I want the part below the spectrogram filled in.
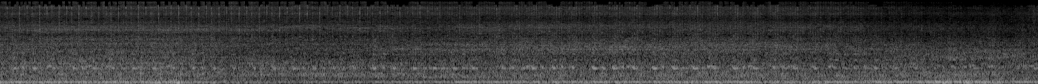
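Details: Ford F250 at idle: a loose, uneven knocking with no clear pattern, more prominent under the vehicle at the front; source unknown.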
